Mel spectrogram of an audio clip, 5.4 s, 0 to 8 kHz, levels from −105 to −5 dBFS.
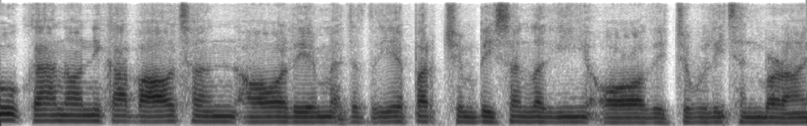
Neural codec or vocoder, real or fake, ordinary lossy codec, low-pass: codec, 16 kHz in and 24 kHz out, 0.4 kbps, LongCat-Audio-Codec, fine tuned four codebook decoder; fake; none; 7.2 kHz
